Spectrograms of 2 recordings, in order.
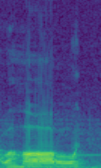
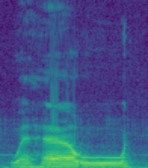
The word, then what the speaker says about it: هارون: وننتبه إلى كلمة وهارون، نرقق الهاء ولا نقرأ وهارون. وهارون، وهديناهما الصراط المستقيم، سبق وأن تكلمنا عن كلمة المستقيم، نركز على أن نتلفظ بالسين سين.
